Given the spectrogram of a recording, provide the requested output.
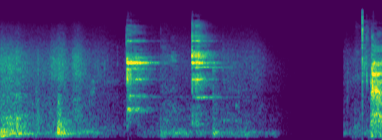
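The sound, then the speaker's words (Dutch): Glasses of sparkling water clink together in a toast, three bright ringing chimes spaced apart, each with a high shimmering tone that fades out, over a soft background hiss that drops to silence before the last clink. “Ja, ik drink nog altijd geen alcohol, hè, dus eh, het is met een, een glaasje waterbubbels te doen.”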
